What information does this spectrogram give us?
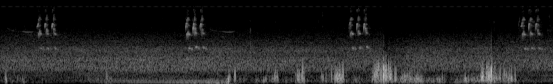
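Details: Loggerhead Shrike singing on 6 April 2013 at a Southwest Florida eagle nest cam, a shrike adept at dive-bombing the eaglet: short, high, buzzy phrases repeated every 1.5–2 seconds over louder low rustling and thumps.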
